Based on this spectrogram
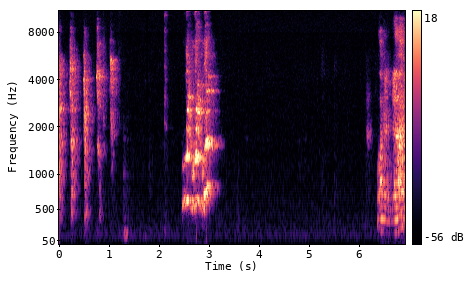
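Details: Talkative pet African grey parrot, a male hatched in 1997, kept in a home in Texas, chattering indoors; a run of four quick clipped syllables, a longer warbling phrase, then after a pause another drawn-out voiced utterance.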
